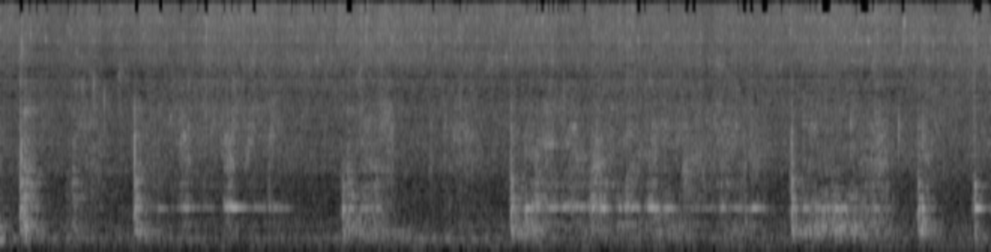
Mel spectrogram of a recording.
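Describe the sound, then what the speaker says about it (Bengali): Asafoetida being stirred into hot oil in a pan, a steady sizzle of frying with a faint high whine, interrupted by several scraping strokes of the spoon against the pan. "হিংটা দেওয়ার পরে একটু মিশিয়ে নিচ্ছি"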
